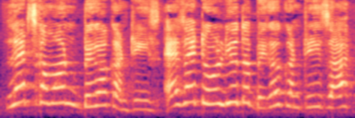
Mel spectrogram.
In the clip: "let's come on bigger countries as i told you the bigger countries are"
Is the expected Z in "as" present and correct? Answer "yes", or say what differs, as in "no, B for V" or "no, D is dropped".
yes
